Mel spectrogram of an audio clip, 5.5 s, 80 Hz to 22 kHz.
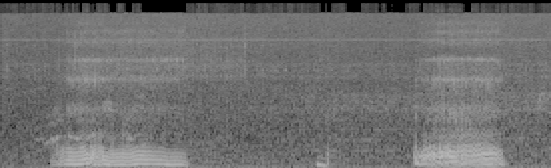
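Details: At home, the elderly Toy Poodle Rocky, 15 years old, snores in his sleep. A long, wavering, buzzy snore is followed by a brief sniff, then a second, harsher rasping snore. His snoring is louder now with age.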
